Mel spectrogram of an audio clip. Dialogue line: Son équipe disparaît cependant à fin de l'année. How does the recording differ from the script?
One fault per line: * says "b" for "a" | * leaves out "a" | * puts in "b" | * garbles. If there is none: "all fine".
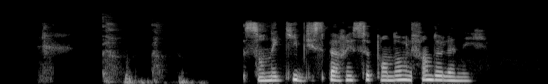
all fine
